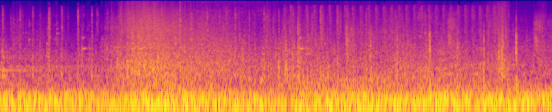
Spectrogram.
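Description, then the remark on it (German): Sustained heavy gunfire from two shooters, with dense, overlapping shots and booming low rumble, a loud continuous barrage of rapid cracks over a deep roar, with no one speaking. “Hört sich ganz so an, als würden die beiden Verfluchten ganz schön einheizen. Mag sein, aber bald wird denen die Munition ausgehen.”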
